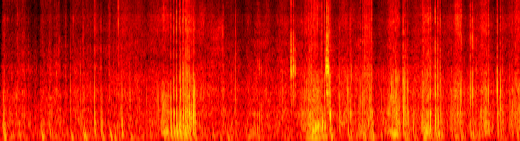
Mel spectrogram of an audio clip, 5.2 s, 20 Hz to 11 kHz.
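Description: Long pink nails grip and scratch along the seamed edge of a black leather jacket. Soft, dense crinkling and scraping continue throughout, with a louder creaking swell near two seconds and a few short squeaky bursts around 2.4 kHz just after three seconds.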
